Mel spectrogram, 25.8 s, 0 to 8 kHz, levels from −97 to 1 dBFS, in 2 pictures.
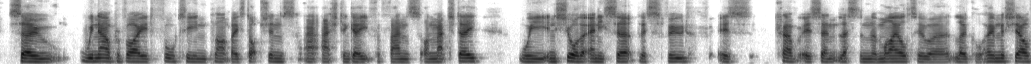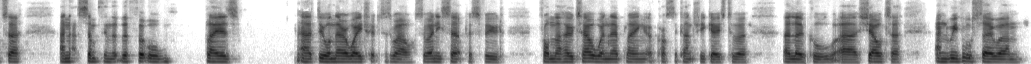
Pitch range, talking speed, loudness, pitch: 130-145 Hz, 170 wpm, -19 LUFS, 135 Hz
